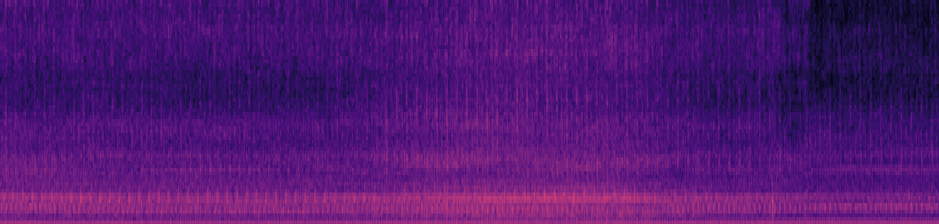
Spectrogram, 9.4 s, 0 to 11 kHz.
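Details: 2001 Saab 9-3 Viggen at idle: a loose, uneven tapping about three per second over a steady hum, which began after the car ran out of fuel; sometimes grinds at startup; DI cassette swapped, noise remains; source unidentified.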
